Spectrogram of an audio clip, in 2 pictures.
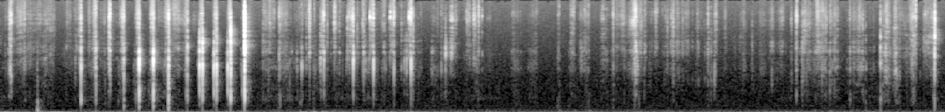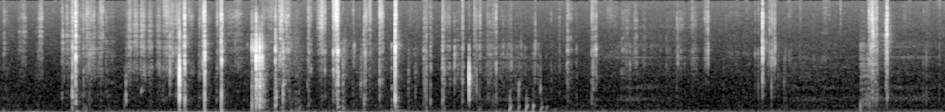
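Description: Paper being cut with scissors: a quick run of short snips and clicks at first, then scattered snips and the rustle of paper being handled.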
